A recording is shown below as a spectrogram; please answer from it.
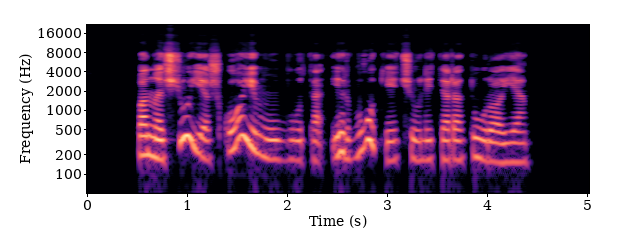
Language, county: Lithuanian, Utena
